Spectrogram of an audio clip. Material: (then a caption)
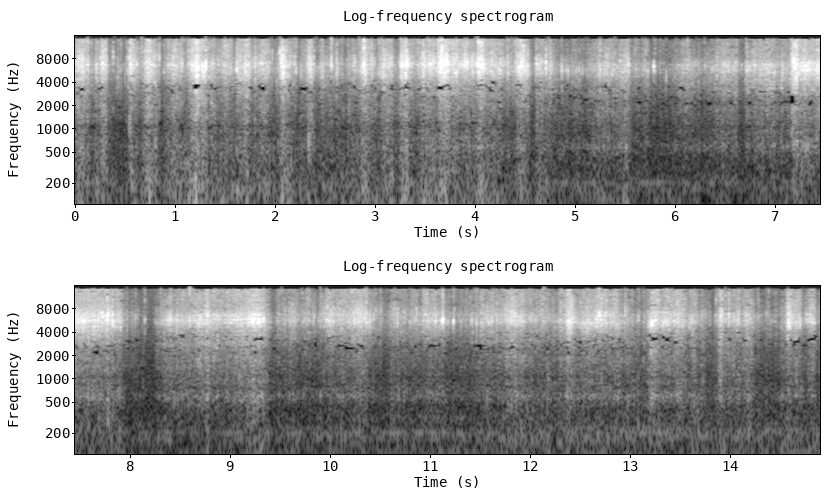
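Plastic film. Hands wearing clear, thin cellophane plastic film gloves rub and squeeze together, crumpling the film. A steady, quiet stream of bright, high crinkling and crackling continues with little low-end body.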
